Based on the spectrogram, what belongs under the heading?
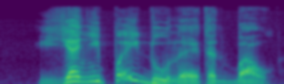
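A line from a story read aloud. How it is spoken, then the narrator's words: Sudden snap. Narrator (Russian): вдруг огрызнулась она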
